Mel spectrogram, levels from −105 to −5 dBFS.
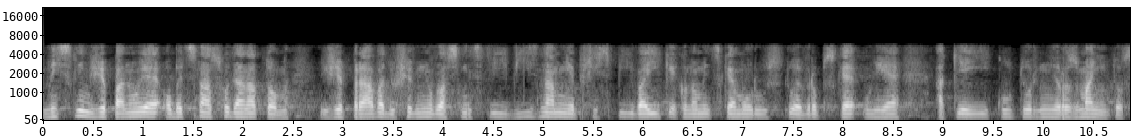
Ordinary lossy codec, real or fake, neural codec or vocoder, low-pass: Opus, 24 kbps; real; none; 5.4 kHz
